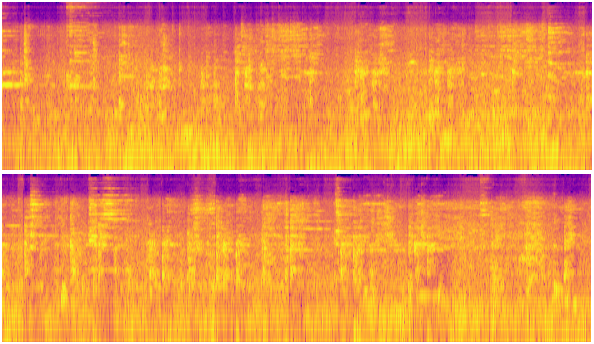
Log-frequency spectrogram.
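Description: Indian Railways passenger train running through a station close by, a steady loud rumble with wheels clattering over the rail joints as the coaches pass.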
